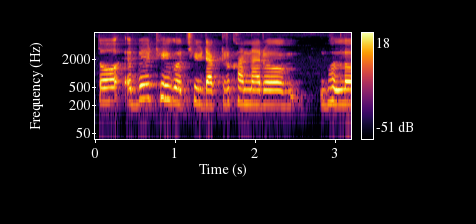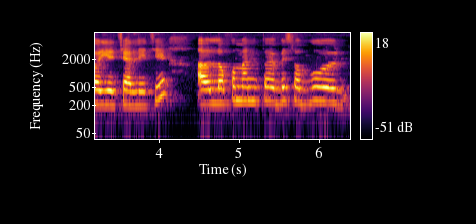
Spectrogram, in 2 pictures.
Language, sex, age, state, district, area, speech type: Odia, female, 18-30, Odisha, Koraput, urban, spontaneous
